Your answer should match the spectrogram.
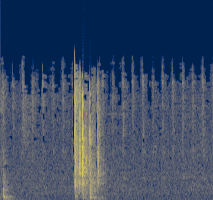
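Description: A brief clicky, scratchy rattle of about a quarter second, roughly three-quarters of a second in, from hands handling a marker pen and a plastic scratch-off tool on a wooden table.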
